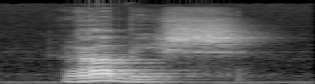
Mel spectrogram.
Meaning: plural of rabbi
- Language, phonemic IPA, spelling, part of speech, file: Dutch, /ˈrɑbis/, rabbi's, noun, Nl-rabbi's.ogg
